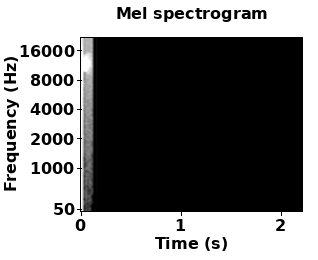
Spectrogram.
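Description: A steady, very high-pitched tone cuts off suddenly at the very start, leaving dead silence.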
